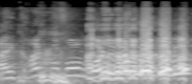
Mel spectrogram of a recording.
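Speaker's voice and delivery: high, loud, laughing protest; mock helpless complaint. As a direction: wail it in comic exasperation. Acting out her complaint to director. (నవ్వుతూ నిస్సహాయంగా మొరపెట్టుకోవడం)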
